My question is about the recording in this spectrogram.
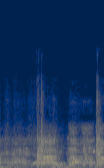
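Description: A crowd of young men shouting and hyping together around a dancer, with a sharp hit recurring about once a second.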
